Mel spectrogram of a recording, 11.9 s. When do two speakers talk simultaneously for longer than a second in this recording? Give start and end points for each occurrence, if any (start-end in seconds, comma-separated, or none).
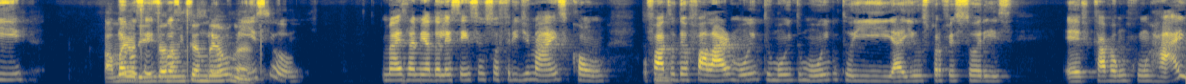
1.2-2.6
